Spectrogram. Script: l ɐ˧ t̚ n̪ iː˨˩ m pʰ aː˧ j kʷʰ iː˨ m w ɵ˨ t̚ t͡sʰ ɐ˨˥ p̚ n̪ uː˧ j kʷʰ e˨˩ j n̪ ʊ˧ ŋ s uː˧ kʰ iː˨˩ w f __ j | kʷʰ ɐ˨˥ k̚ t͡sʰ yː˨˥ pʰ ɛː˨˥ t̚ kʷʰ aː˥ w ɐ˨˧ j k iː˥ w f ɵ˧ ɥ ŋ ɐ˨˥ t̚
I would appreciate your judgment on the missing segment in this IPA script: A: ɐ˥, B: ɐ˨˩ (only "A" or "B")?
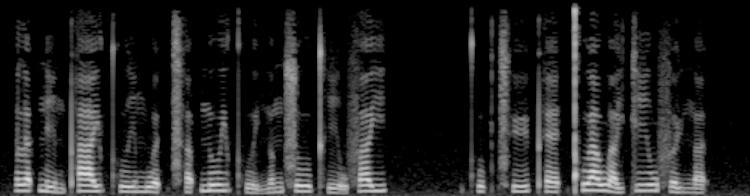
A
